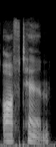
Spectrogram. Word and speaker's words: often: often causes confusion often do you say it with a t like often yeah isn't that how everyone says it well well that is totally fine especially in casual conversation there's another way to say it often often that sounds so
